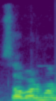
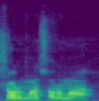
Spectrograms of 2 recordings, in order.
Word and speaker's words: shawarma: Maximum লোক এটাকে শর্মা শর্মা বা সবার মা, হ্যাঁ পৃথিবীর মা, এসব অনেক কিছু বলে যায়। তো অ্যাকচুয়ালি এটার প্রোনাউন্সিয়েশন হচ্ছে সাবারমা।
